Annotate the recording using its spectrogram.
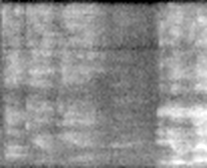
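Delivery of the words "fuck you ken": whispered curse from nowhere; ghostly whisper. Retold or imitated. Ghost cursing Ken on the recording, in a whisper. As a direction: hiss it softly like a ghost.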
